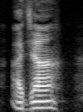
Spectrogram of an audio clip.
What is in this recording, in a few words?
"ajañ", Apatani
